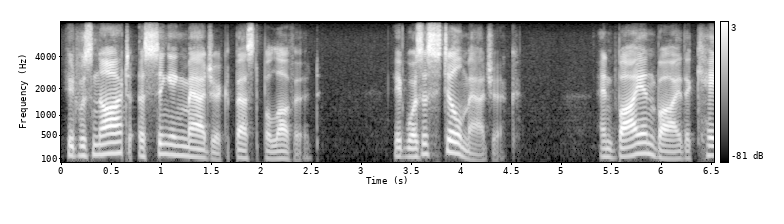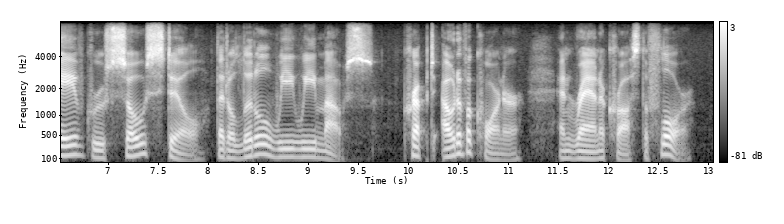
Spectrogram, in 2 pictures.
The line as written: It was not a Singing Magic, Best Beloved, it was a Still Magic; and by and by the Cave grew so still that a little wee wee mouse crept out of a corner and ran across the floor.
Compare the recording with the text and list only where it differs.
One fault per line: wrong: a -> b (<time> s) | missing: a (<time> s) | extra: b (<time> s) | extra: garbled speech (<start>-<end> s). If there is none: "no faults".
no faults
